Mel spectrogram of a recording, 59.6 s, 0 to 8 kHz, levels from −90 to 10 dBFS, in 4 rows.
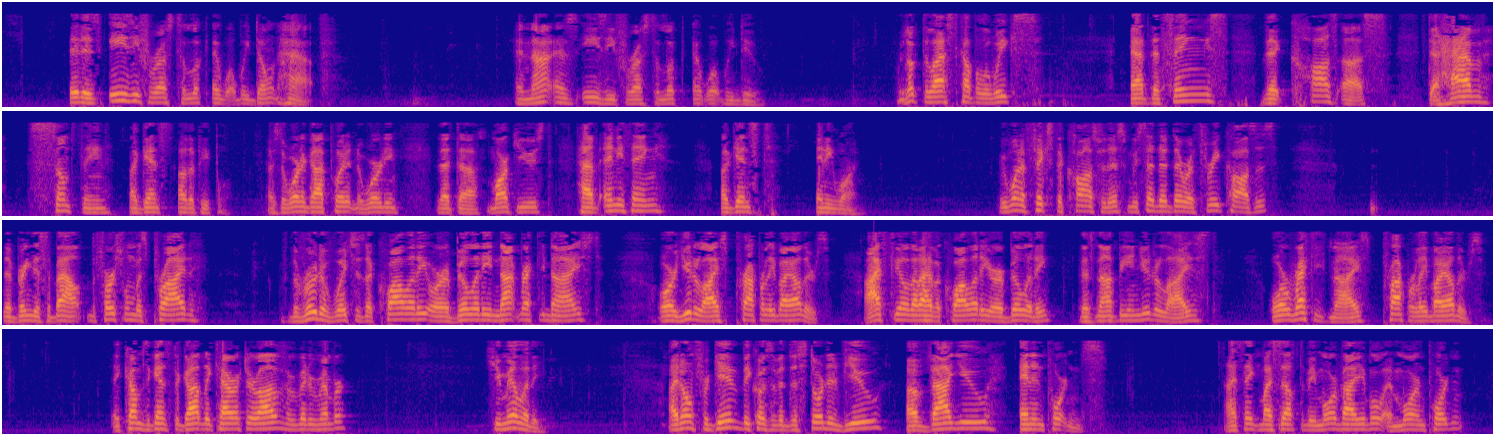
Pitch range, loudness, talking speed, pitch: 125-155 Hz, -23 LUFS, 155 wpm, 140 Hz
